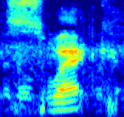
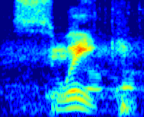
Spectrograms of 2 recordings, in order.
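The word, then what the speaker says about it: Sweeck: Sweck just right behind him. Excuse me, I was actually corrected. It's Sweik is actually how that's pronounced.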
